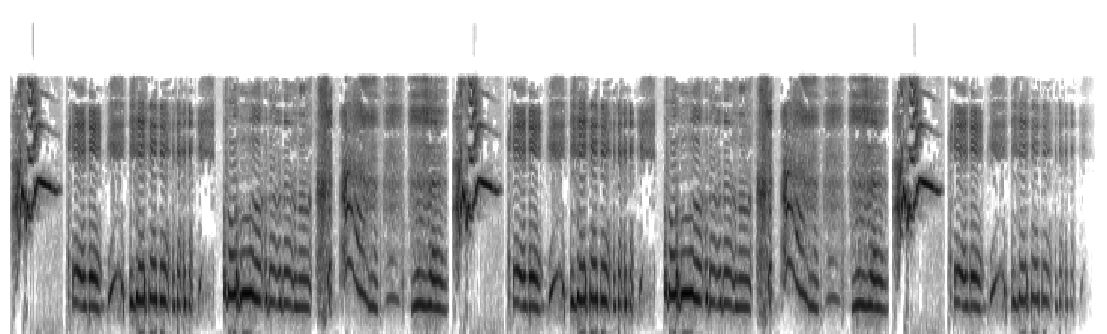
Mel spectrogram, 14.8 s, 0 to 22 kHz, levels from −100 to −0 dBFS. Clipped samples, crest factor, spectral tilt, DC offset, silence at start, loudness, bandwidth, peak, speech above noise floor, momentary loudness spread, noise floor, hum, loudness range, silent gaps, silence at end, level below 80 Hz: under 0.1%; 14 dB; 0 dB/octave; under 0.1%; 0.15 s; -12 LUFS; 8.8 kHz; 0 dBFS; 28 dB; 13 LU; -41 dBFS; none; 2 LU; none; 0.45 s; -56 dBFS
